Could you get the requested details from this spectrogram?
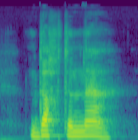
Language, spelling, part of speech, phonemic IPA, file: Dutch, dachten na, verb, /ˈdɑxtə(n) ˈna/, Nl-dachten na.ogg
- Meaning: inflection of nadenken: 1. plural past indicative 2. plural past subjunctive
